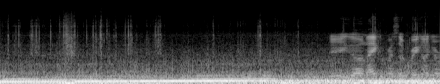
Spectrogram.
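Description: Ford Focus ST's turbocharged four-cylinder engine heard from inside the cabin, running at low revs with a steady drone as the car creeps along under light throttle with a learner driving. The pitch rises a little about half a second in and then holds.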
